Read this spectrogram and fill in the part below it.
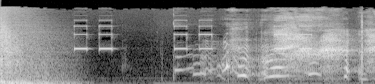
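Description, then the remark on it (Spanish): An electronic alarm clock goes off at half past seven, beeping in quick pairs of short, high-pitched tones after a brief burst of noise, followed by a chattering, voice-like sound. “Siete y media. Suena el despertador. Me levanto de la cama.”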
